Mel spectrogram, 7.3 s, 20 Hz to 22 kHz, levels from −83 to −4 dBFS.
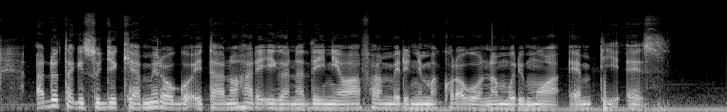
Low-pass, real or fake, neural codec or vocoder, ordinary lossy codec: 14.4 kHz; real; none; none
